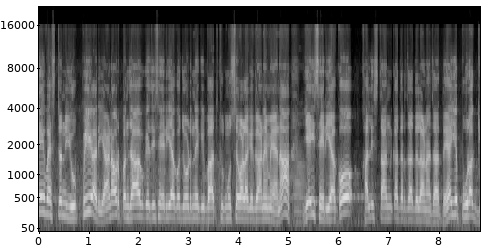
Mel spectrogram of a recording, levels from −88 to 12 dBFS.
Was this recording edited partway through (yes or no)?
no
